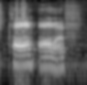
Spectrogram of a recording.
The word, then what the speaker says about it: palm olive: Because I know how I pronounce it, and I know how it is, or at least how I think you should pronounce it. But, yeah. How I would say this is Palmolive, right? Palmolive. But if you actually look at it, it's palm olive. It's not palm olive, it's palm olive. Apparently that's how you pronounce it in like English.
